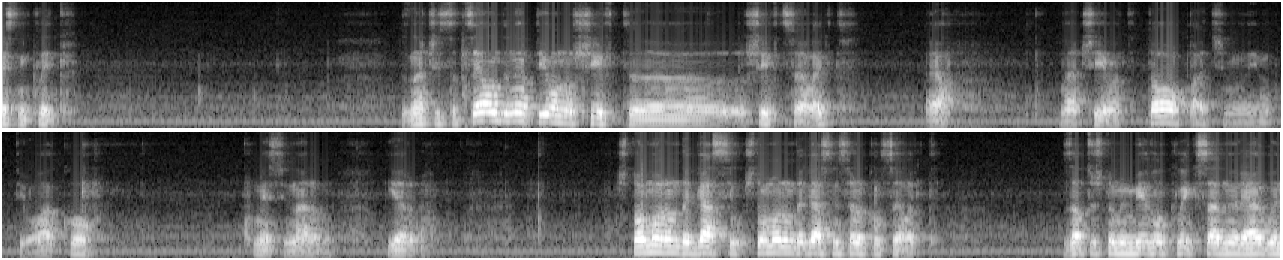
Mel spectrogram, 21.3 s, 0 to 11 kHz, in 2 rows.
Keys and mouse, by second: 0.4-2.2 middle drag, 3.8 c, 9.1 middle click, 11.4 c.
